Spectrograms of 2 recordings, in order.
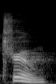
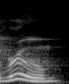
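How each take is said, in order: First: The word starts with a TR sound. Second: The word starts with a plain R sound. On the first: "I say troom" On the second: "I don't say room"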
